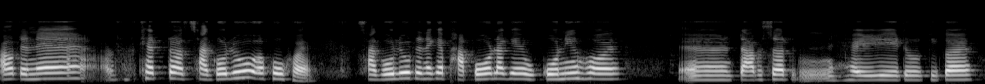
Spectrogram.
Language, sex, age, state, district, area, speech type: Assamese, female, 60+, Assam, Dhemaji, rural, spontaneous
